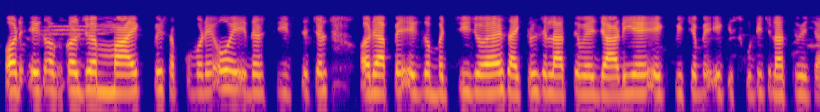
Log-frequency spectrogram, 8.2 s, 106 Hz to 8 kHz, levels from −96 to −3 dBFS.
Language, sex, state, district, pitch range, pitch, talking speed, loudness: Hindi, female, Bihar, Purnia, 220-245 Hz, 230 Hz, 255 wpm, -19 LUFS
